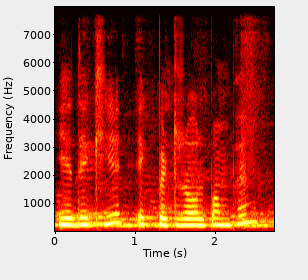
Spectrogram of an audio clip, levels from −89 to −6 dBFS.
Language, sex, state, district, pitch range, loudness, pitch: Hindi, female, Bihar, West Champaran, 225-255 Hz, -16 LUFS, 235 Hz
